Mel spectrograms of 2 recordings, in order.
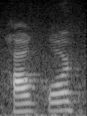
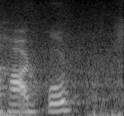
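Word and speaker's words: Harcourt: Sir William Werner हार्डकोर्ट ने क्या कहा, हार्डकोर्ट प्रोनाउंसिएशन है इसका, हार्डकोर्ट, ठीक है।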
